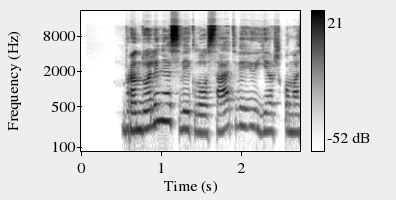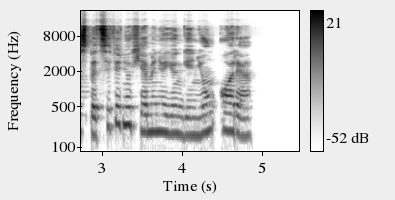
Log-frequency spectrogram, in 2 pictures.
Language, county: Lithuanian, Panevėžys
